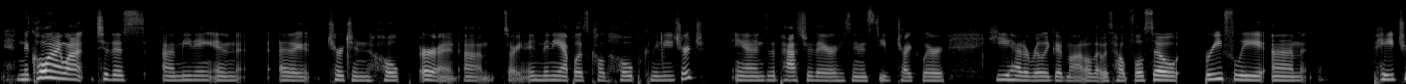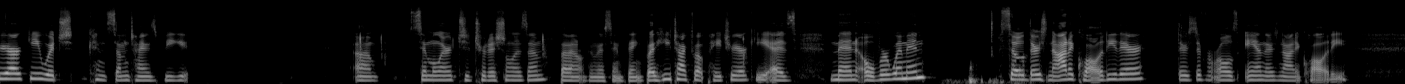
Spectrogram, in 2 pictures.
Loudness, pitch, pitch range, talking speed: -32 LUFS, 200 Hz, 185-220 Hz, 175 wpm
